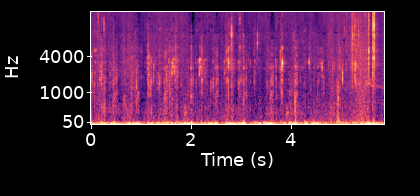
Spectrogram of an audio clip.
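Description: A person biting and chewing raw surf clam sashimi close to the microphone. The mouth sounds come as a dense run of small irregular clicks and smacks.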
